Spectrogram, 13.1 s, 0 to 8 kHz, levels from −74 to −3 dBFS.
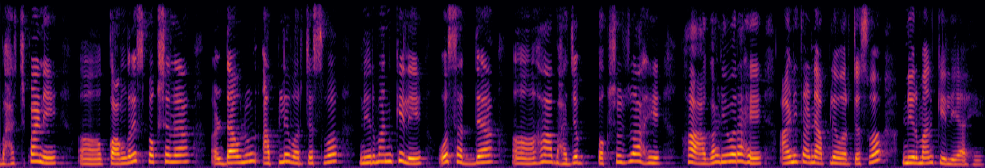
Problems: none marked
